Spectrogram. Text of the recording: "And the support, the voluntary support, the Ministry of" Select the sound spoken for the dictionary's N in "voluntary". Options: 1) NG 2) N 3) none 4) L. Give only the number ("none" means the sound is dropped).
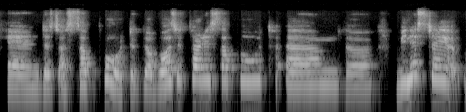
3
